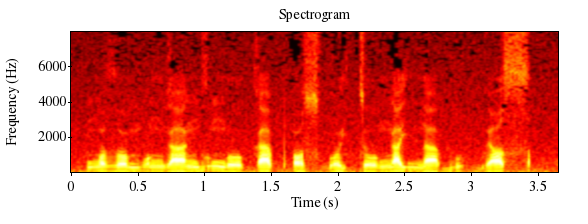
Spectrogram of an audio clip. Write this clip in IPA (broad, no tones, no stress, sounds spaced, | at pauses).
ŋ u ðˤ u m b ɔ ŋ ɡ a ŋ ɡ u ŋ o k a pʼ o sˤ ɡ u j t o ŋ a j n a b u v b ɘ sˤ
